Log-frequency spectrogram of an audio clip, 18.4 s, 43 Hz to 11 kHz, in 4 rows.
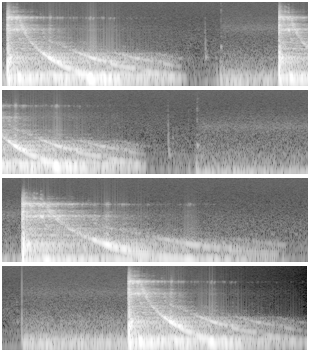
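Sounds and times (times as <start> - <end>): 
laser shot: 0.0 - 2.0, 4.2 - 6.2, 9.4 - 13.3, 15.6 - 17.3.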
